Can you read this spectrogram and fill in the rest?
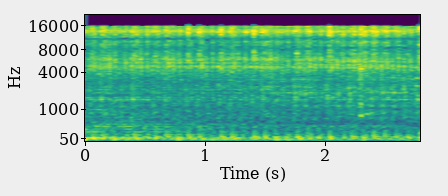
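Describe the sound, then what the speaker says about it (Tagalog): Honda RS125 motorcycle engine running roughly after a blown CDI was replaced, a near, loud, uneven sputtering idle with irregular clattering pulses. "Masama naman ang tunog ng makina niya."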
